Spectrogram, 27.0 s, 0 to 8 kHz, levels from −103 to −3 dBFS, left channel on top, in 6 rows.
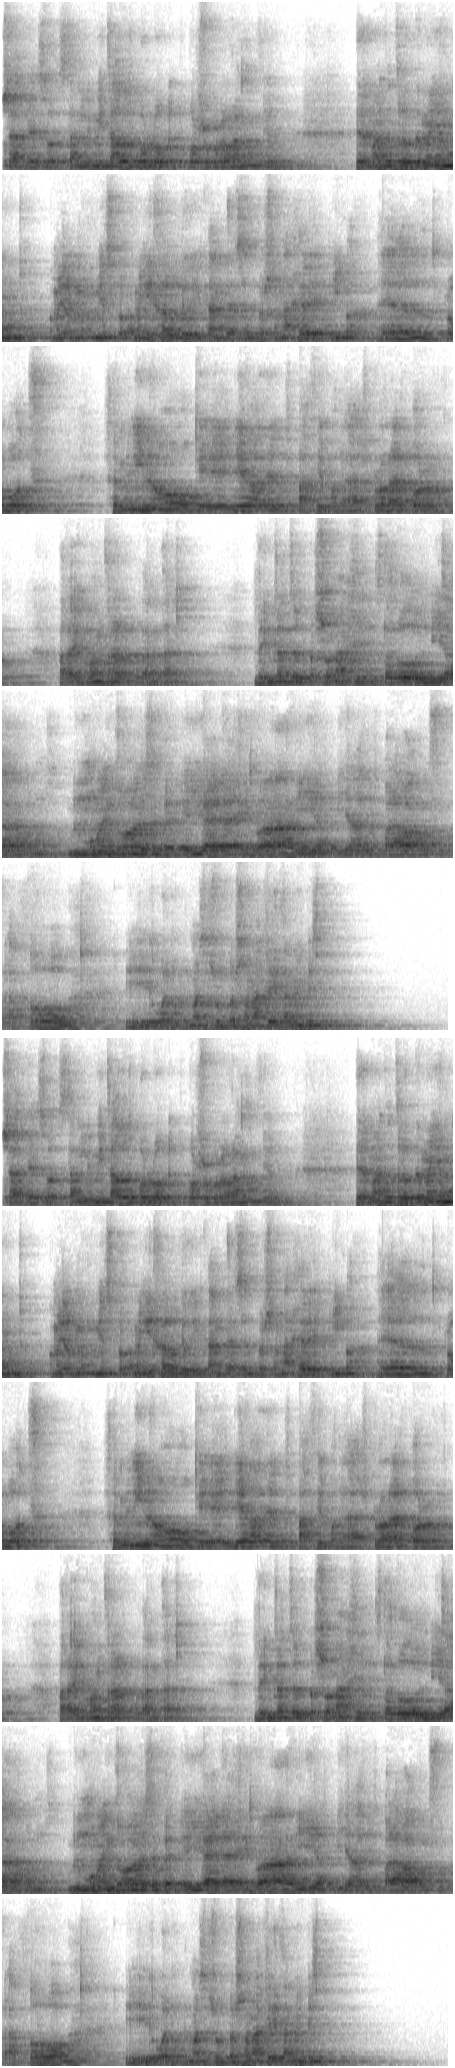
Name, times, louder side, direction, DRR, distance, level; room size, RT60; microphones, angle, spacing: voice 1, 0.0-9.4 10.1-13.5 13.8-15.4 16.0-25.7, right 1 dB, 10° right, 1 dB, 0.4 m, -29 dB
5.9 x 2.3 x 3.2 m, 1.3 s
head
